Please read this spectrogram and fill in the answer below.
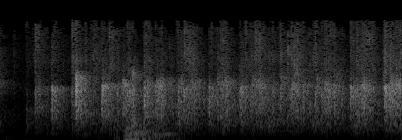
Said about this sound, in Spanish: Bueno, pues aplausos de quienes les estaban escuchando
